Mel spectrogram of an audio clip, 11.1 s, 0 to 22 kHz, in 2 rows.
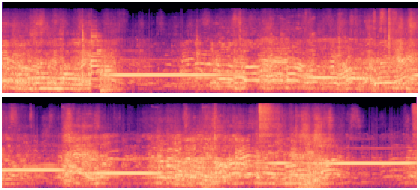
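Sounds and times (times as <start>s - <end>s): crowd chatter: 0.0s - 11.0s
held electric guitar tone: 0.7s - 2.8s.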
